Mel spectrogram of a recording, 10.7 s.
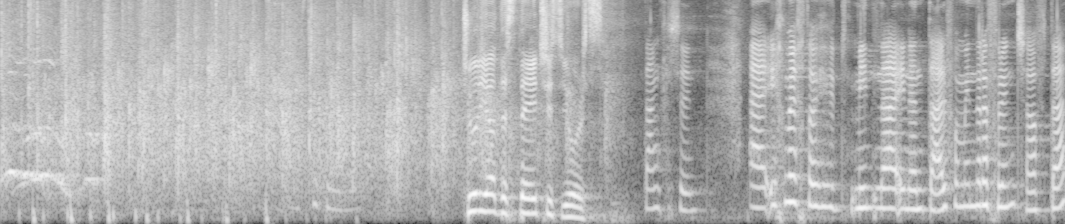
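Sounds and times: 
audience applause: 0.0s - 6.2s
speech: 4.7s - 10.6s.

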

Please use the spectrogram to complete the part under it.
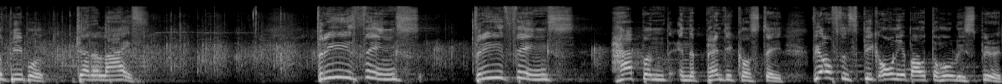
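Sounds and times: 
speech: 0.0s - 1.6s, 3.2s - 10.0s
audience applause: 0.0s - 6.6s.

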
